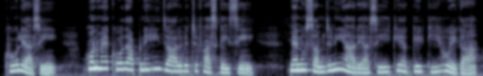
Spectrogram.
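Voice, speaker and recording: A woman's voice: fairly high pitch, dark tone. A woman narrating a dramatic story in the first person as a storyteller.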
